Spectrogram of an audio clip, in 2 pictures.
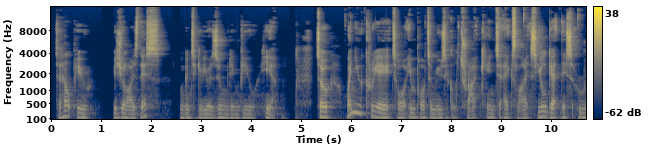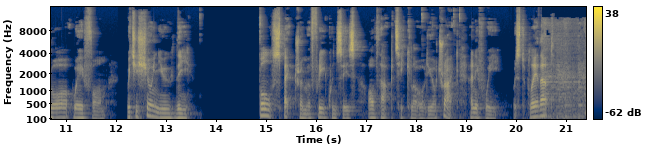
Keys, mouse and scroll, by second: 1.0 click, 5.8-9.4 drag, 10.5-12.2 drag, 13.6 click, 14.5-18.1 drag, 18.7 click.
